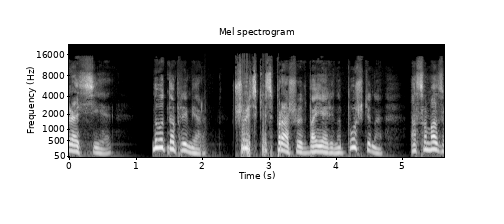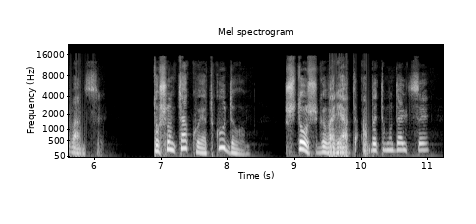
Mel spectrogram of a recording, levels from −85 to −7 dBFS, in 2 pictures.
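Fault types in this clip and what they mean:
Processor overload crackle: the machine falls behind on its small audio buffers, around 5 ms each, and each one it misses drops out as a brief hard-edged silence. Dozens of these in a row turn into gritty crackle over the speech. You get three bursts here, from 2.00 to 3.01 s, from 5.64 to 6.64 s, right before "то ж он такой", and a shorter one from 9.53 to 10.16 s, each stopping cleanly once the load lets up.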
